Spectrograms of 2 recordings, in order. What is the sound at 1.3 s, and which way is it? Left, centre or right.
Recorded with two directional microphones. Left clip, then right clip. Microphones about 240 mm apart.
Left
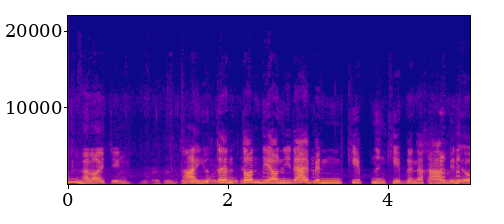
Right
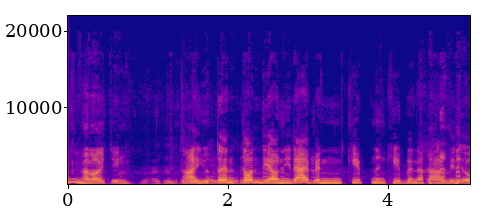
A woman's voice, centre.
